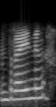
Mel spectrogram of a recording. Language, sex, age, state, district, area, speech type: Bodo, female, 60+, Assam, Udalguri, rural, conversation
